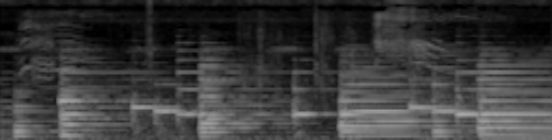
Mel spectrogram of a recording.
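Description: A cat meowing twice over gentle piano background music, once near the start and again about three seconds in.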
